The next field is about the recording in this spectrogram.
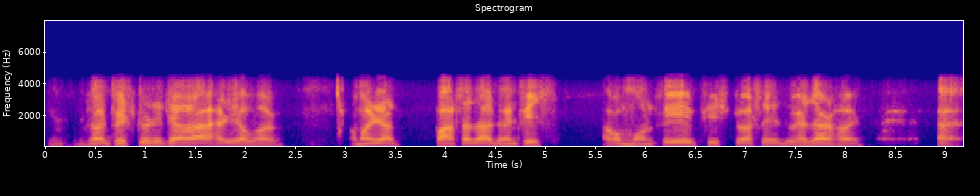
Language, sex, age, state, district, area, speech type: Assamese, male, 45-60, Assam, Sivasagar, rural, conversation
